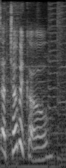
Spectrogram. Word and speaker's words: Etobicoke: How to pronounce? I think it's just Etobicoke.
